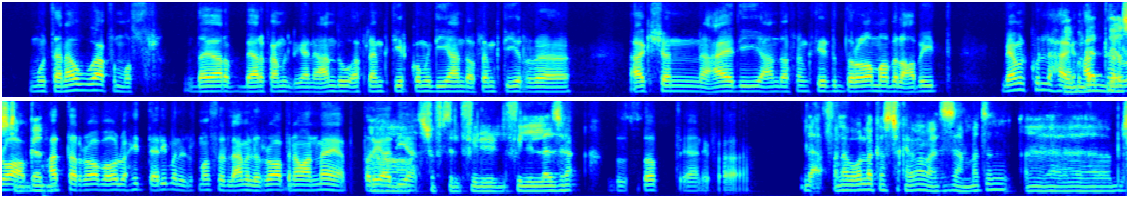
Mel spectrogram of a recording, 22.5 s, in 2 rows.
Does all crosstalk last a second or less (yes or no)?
no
